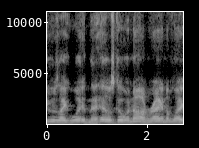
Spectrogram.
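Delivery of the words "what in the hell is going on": usual speaking voice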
